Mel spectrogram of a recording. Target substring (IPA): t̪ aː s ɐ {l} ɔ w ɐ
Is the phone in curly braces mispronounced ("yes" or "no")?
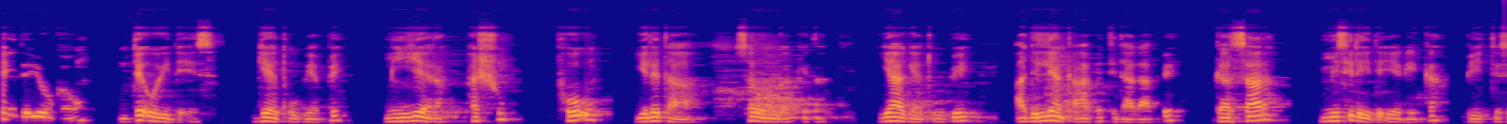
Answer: yes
